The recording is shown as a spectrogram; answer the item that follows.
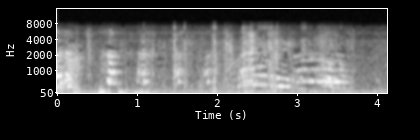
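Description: A cat meowing: drawn-out calls that rise and fall in pitch, in the second half.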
